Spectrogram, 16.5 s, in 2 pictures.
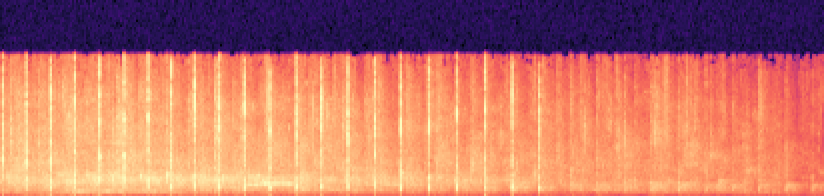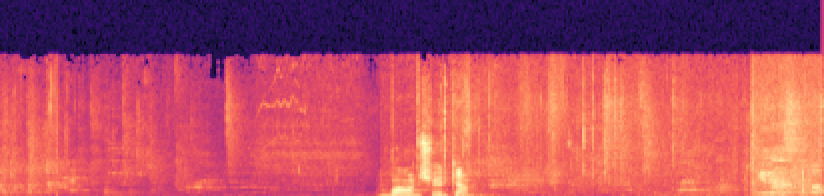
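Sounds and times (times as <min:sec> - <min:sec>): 
audience applauding: 0:00.0 - 0:09.1
speech: 0:12.2 - 0:13.1.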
